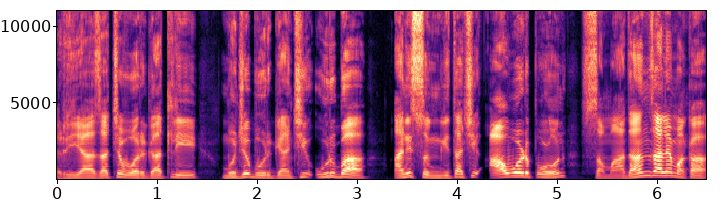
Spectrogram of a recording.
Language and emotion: Goan Konkani, happy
